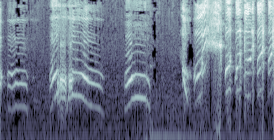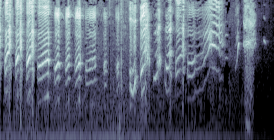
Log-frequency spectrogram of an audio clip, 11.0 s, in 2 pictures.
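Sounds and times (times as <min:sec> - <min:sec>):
high-pitched laughter: 0:03.7 - 0:07.1, 0:08.1 - 0:10.9.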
